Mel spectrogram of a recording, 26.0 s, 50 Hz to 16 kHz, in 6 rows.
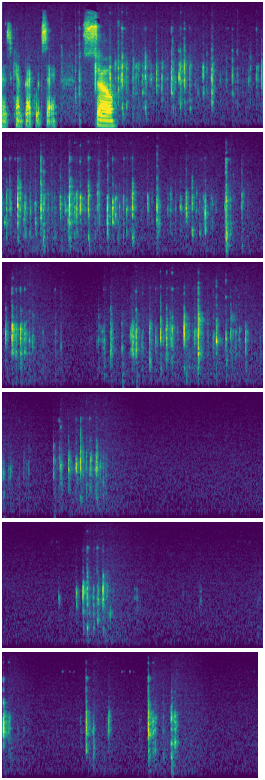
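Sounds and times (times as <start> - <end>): typing on computer keyboard: 1.2 - 9.7, 10.3 - 14.8, 18.6 - 19.3, 21.7 - 22.0, 23.1 - 23.6, 24.2 - 24.8.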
